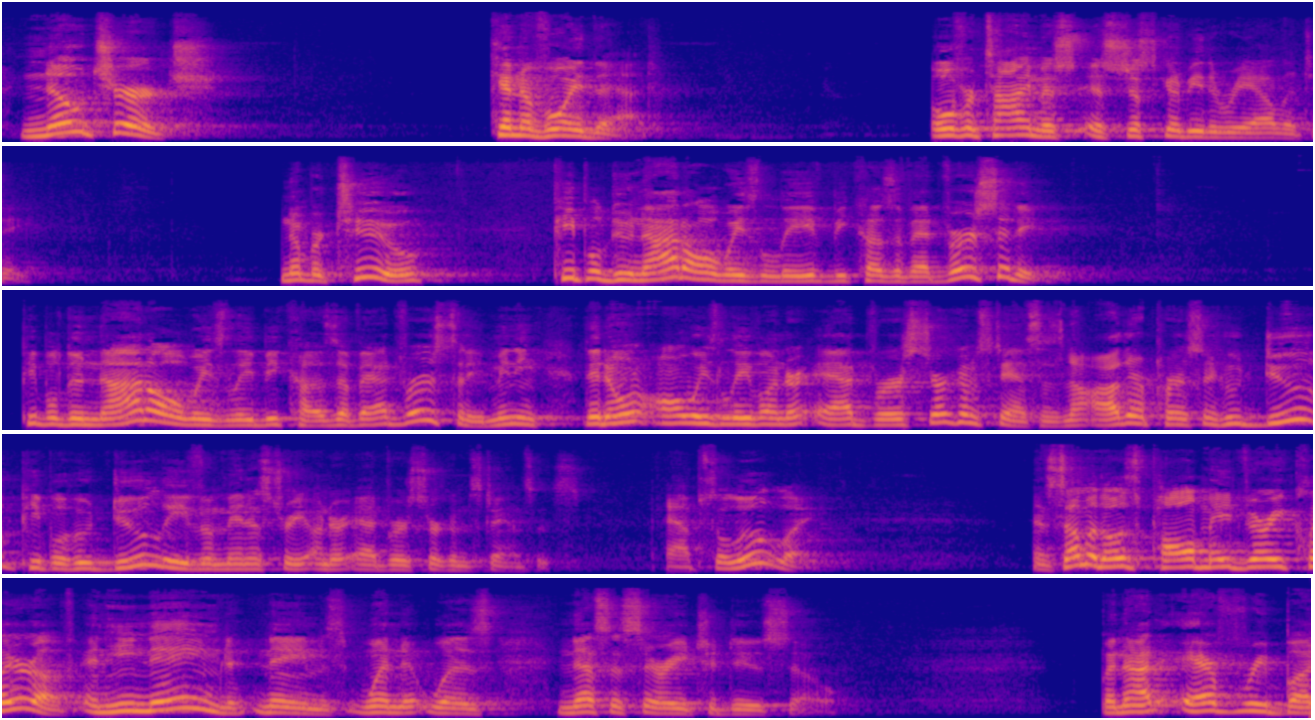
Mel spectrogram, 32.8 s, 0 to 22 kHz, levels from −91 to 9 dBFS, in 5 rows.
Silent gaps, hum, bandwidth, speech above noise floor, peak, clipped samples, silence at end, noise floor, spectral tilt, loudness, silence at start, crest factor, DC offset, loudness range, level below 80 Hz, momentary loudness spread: none; none; 16 kHz; 58 dB; -2 dBFS; under 0.1%; 0 s; -81 dBFS; -5 dB/octave; -24 LUFS; 0.1 s; 22 dB; under 0.1%; 7 LU; -78 dBFS; 14 LU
